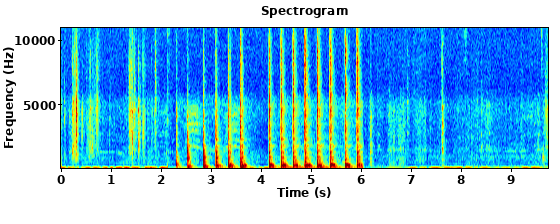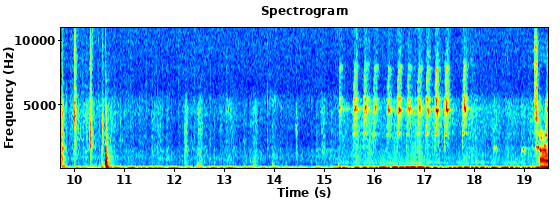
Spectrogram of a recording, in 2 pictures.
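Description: Hammer tapping rapidly on a plywood boat hull: about two seconds in comes a run of quick blows, about five to six a second, that gets louder before stopping suddenly a few seconds later. A few scattered knocks follow, and near the end there is a quicker run of light, high clicks.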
